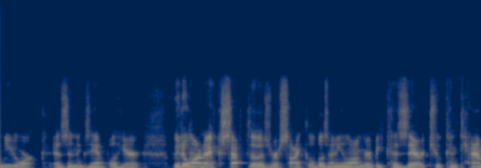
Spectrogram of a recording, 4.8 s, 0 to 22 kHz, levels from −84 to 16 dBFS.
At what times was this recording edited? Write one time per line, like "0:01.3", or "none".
none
